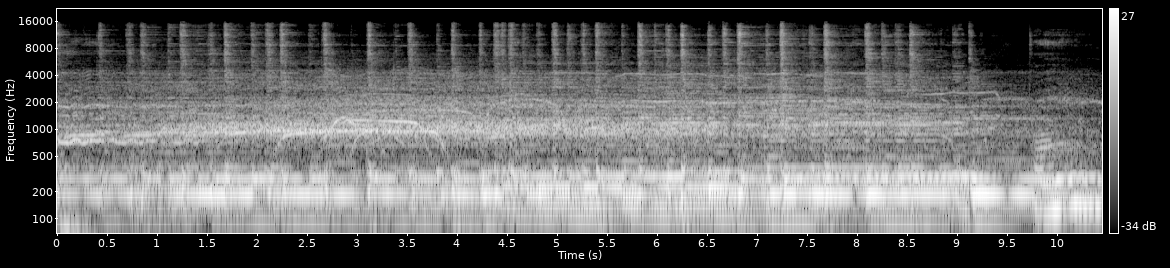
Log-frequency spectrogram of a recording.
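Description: Live pop band playing in a large arena, with guitar and singing over sustained backing.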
